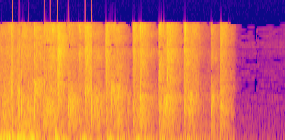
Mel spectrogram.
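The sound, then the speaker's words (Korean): A small group applauds steadily for about two seconds, a dense patter of handclaps that swells in waves and then stops abruptly, leaving near silence. “박수로.”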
